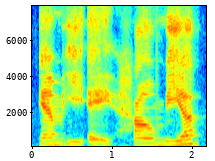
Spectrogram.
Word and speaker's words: Haumea: I'm not sure if I'm going to pronounce this right, but it says take Haumea. It's Haumea.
